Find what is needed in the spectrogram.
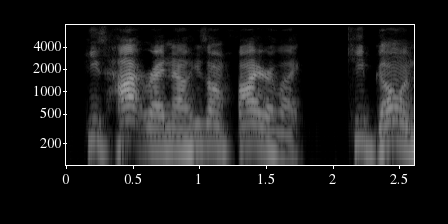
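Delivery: ordinary talk, nothing marked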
